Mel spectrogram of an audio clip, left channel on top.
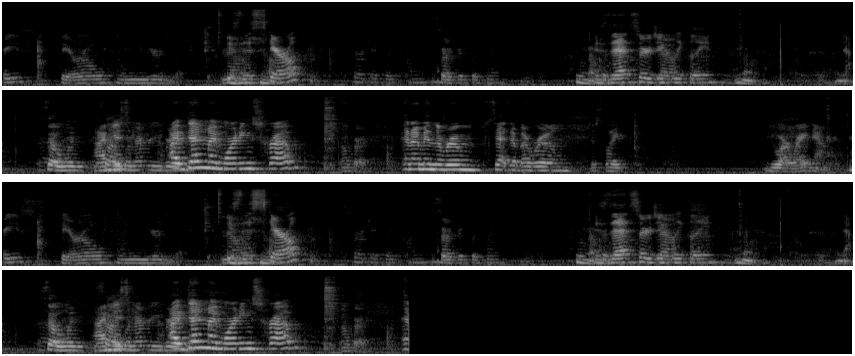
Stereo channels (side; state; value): right; drops out; at 12.6 s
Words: Are you sterile when you're Is this sterile? Surgically clean. surgically clean? Is that surgically clean? No. No. So when I'm so just, whenever you I've done my morning scrub okay. and I'm in the room, setting up my room, just like you are right now.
